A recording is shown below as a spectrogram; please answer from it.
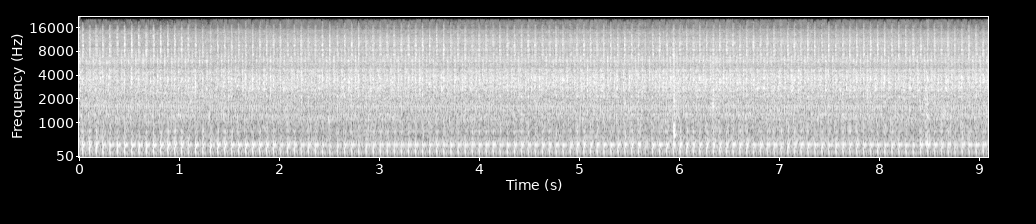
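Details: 1974 Honda ST90 with a fresh top end, started after adding gas: quick, even single-cylinder putter holding a steady speed with no knocks or misses, and the engine runs healthy.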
